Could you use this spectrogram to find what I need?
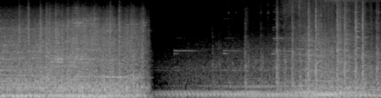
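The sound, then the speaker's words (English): A passenger train rolls on rails through the Canadian Rockies with a loud, steady rumble and faint clicking of wheels. The noise drops abruptly for a moment, then builds back up to a continuous roll. “It's a clear, sunny morning on board a passenger train in Western Canada. Breakfast is being served as the train rolls east through the Canadian Rockies.”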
